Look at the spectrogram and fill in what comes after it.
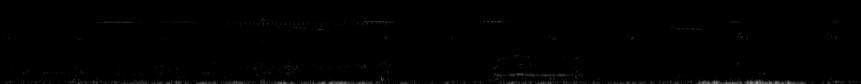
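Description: Faint birdsong: high chirps and short whistles scattered throughout, with low rumbles about three seconds in and again near the end.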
